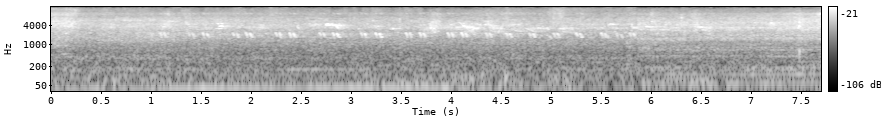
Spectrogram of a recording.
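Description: Outdoor ambience: a small bird repeating a short, high chirp about four times a second, stopping about five and a half seconds in, over a low steady rumble.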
